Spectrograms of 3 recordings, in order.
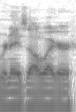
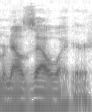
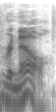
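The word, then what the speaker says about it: Renée Zellweger: stars Matthew McConaughey and Renee Zellweger. So you didn't even say her name right that time. What did I say? I thought you said Renelle.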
